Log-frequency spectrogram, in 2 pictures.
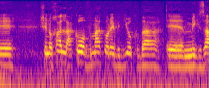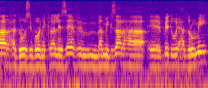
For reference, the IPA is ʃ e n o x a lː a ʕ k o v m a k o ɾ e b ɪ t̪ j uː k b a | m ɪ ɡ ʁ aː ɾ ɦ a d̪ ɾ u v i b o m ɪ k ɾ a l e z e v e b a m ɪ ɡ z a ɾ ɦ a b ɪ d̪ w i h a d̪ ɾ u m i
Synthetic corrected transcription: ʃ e n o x a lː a ʕ k o v m a k o ɾ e b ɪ d̪ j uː k b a | m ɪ ɡ z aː ɾ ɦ a d̪ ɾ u z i b o n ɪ k ɾ a l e z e v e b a m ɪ ɡ z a ɾ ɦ a b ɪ d̪ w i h a d̪ ɾ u m i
